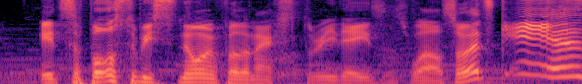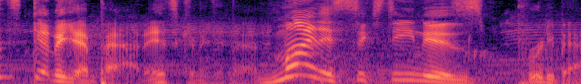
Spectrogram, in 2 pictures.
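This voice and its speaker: With music in the background, a man with a fairly high pitch speaks at a very fast pace. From Canada. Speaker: gaming livestreamer. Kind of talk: casual livestream chat. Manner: halting, many fillers.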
